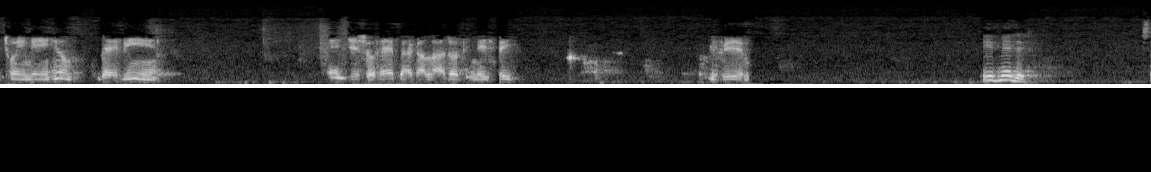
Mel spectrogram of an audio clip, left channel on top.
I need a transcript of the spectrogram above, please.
me and him back then, and just so happened I got locked up the next day. You feel me? He admitted. He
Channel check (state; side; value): silent; right; digital silence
